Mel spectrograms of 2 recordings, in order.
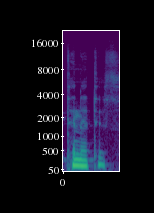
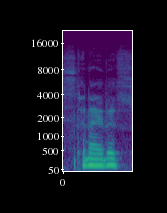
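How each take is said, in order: First: It is said the way British people say it. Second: It is said the usual, non-British way.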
